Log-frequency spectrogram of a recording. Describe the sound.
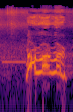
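A police officer imitates a barking dog, pretending to be a canine officer while searching for people in a creek, letting out a loud burst of harsh, tonal barks and growls that lasts about a second over a faint background hiss.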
